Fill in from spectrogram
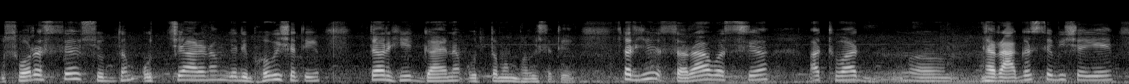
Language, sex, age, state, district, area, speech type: Sanskrit, female, 45-60, Maharashtra, Nagpur, urban, spontaneous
